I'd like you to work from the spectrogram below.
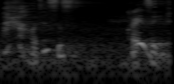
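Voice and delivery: high, breathy, astonished aside; stunned disbelief. Retold or imitated. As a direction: gasp it out in disbelief. Reacting to the patient, incredulous.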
